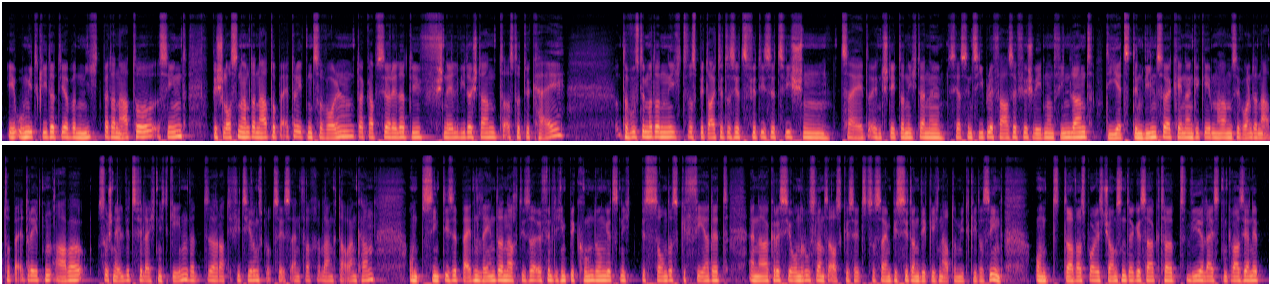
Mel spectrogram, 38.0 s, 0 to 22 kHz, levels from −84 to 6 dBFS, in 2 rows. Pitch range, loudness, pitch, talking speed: 120-130 Hz, -19 LUFS, 125 Hz, 180 wpm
